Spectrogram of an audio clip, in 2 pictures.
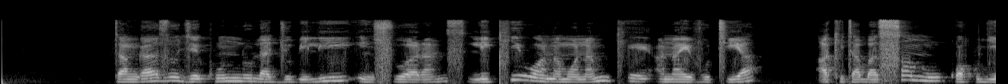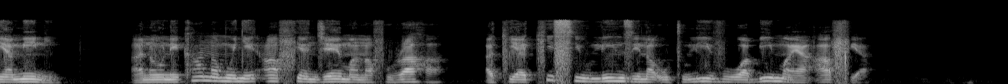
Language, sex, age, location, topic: Swahili, male, 25-35, Kisii, finance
